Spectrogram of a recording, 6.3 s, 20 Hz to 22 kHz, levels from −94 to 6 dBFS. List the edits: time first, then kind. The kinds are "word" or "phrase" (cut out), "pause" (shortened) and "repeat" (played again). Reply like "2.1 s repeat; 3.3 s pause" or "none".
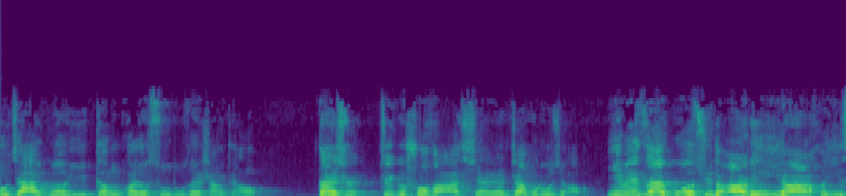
4.4 s pause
